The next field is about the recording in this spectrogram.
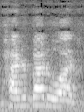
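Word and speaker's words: Farberware: ছুরির নাম ফারবার ওয়ার। তো এই আরটা অনেক সময় আসলে উচ্চারণ করে না, আবার করলেও সমস্যা নেই, আমি ওটাকে উজ্জ্ব করে ফেবার ওয়ার বলি।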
